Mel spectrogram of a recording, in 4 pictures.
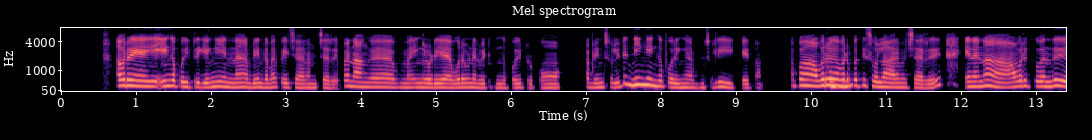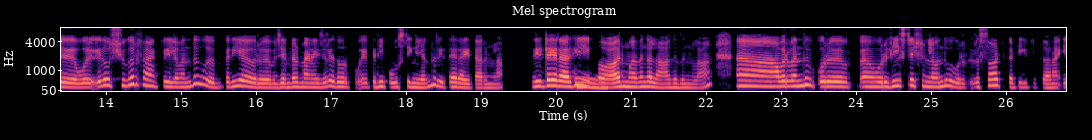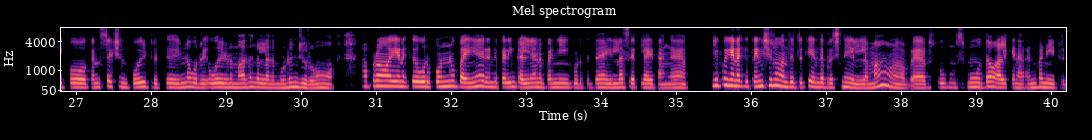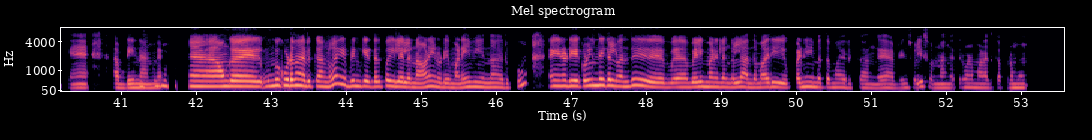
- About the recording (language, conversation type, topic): Tamil, podcast, பயணத்தில் நீங்கள் சந்தித்த ஒருவரிடமிருந்து என்ன கற்றுக் கொண்டீர்கள்?
- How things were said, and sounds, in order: in English: "சுகர் ஃபேக்ட்ரில"; in English: "ஜென்ட்ரல் மேனேஜர்"; in English: "ஹில் ஸ்டேஷன்ல"; in English: "ரிசார்ட்"; in English: "கன்ஸ்ட்ரக்ஷன்"; laugh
